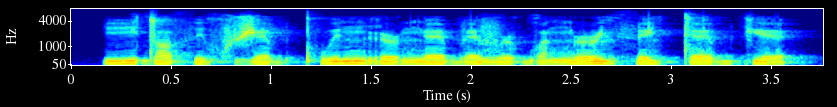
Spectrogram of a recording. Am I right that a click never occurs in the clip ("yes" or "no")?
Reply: yes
